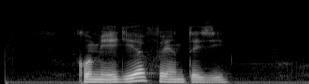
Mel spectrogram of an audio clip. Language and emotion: Russian, neutral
